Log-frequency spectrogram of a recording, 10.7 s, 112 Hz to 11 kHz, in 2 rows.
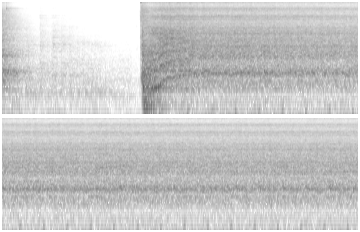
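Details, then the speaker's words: A 47-year-old Wheel Horse tractor, sat with no fuel cap and no fuel filter, cranks steadily with even compression pulses but never catches; the owner suspects the carburetor is bone dry (fuel starvation), and ether later makes it fire. "it's probably going to crank over for a minute anyway cuz I'm sure that carb is bone dry and it's going to have to get filled back up"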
